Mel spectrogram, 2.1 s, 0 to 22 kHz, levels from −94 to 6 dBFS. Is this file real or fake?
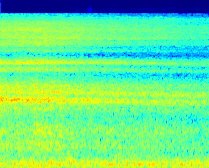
real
